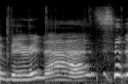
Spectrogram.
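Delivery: put-on high, slow Eastern European accent through a laugh; laughing Borat-style very nice, Eastern European accent; Borat impression. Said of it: "I reclaim the Eastern European accent".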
